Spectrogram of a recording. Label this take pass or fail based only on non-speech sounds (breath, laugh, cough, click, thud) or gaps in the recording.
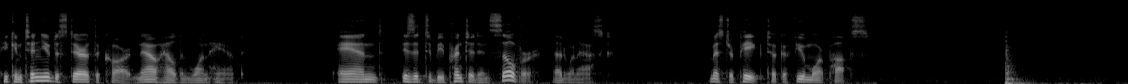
fail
